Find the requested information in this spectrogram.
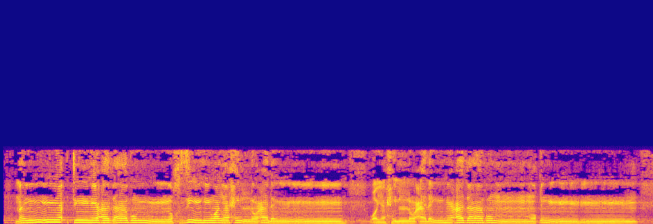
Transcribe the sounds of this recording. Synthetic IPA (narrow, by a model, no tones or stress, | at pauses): manjaʔt̪iːhɪʕaðaːbʊjʊxziːɦɪwajaħɪlːʊʕalaj | wʔa̰jaħɪlːʊʕalajhɪʕaðaːbʊnmʊqiːmmhɪ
